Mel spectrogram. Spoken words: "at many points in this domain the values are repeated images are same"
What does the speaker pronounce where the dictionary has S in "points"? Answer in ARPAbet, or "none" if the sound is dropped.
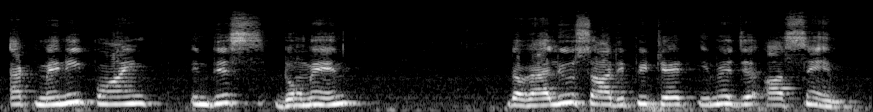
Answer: none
